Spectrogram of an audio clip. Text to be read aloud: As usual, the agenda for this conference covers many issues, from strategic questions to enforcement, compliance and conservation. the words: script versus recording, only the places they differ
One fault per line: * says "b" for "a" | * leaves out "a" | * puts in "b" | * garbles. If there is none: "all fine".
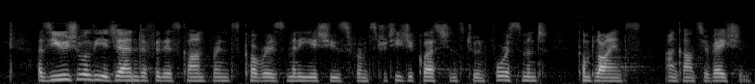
all fine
